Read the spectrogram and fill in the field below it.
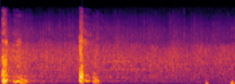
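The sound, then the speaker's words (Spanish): An audience applauds a young man, a steady, dense wash of clapping that holds at an even level throughout, with two sharper, louder bursts near the start and a few low thumps toward the end. “Y ese joven que está aquí, ahora vamos a darle un aplauso,”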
